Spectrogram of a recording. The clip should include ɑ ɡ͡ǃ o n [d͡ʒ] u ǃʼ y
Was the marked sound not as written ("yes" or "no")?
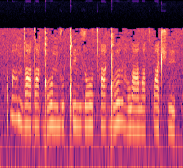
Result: yes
